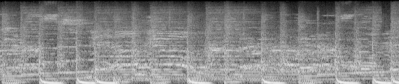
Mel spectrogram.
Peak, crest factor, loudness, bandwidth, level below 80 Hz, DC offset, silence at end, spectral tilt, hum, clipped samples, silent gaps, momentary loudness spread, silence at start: 0 dBFS; 6 dB; -7 LUFS; over 20 kHz; -14 dBFS; 1%; 0 s; -3.5 dB/octave; none; under 0.1%; none; 2 LU; 0 s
